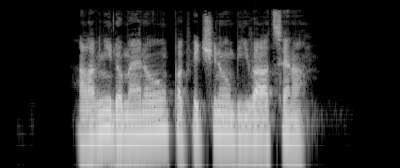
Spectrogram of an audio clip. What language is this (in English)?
Czech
